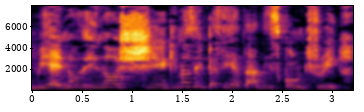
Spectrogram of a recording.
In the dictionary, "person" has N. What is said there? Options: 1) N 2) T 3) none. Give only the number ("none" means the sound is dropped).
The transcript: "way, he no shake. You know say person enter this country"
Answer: 3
